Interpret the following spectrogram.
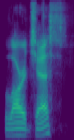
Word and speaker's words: largesse: budget deficit passed the $2 trillion mark in May amid a continuing flow of fiscal largesse. What in the world is this word? Search Google. Largesse, pronounced it right.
